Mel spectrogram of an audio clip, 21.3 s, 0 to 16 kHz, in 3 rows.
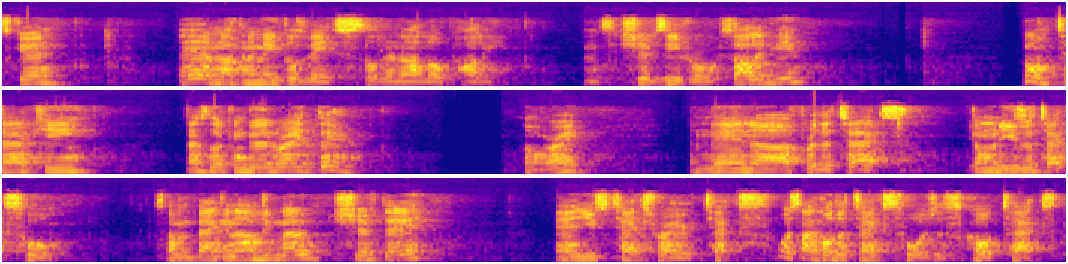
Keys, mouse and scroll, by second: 3.0 middle click, 5.4 shift+z, 5.9 middle click, 6.9 Tab, 7.6-9.4 middle drag, 12.9 KP_1, 16.7 shift+a.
